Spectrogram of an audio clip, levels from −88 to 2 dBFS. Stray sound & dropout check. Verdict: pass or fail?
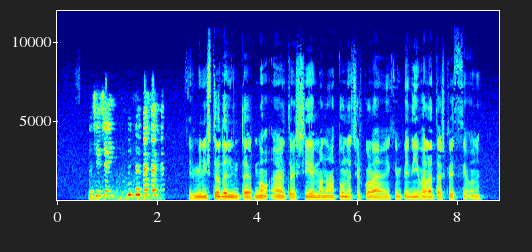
fail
